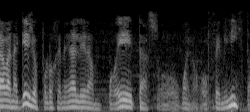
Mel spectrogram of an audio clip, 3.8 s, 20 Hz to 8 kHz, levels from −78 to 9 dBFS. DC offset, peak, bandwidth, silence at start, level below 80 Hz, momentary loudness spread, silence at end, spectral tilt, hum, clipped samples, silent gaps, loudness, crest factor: under 0.1%; -8 dBFS; 6 kHz; 0 s; -50 dBFS; 13 LU; 0 s; -9.5 dB/octave; none; under 0.1%; none; -25 LUFS; 16 dB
